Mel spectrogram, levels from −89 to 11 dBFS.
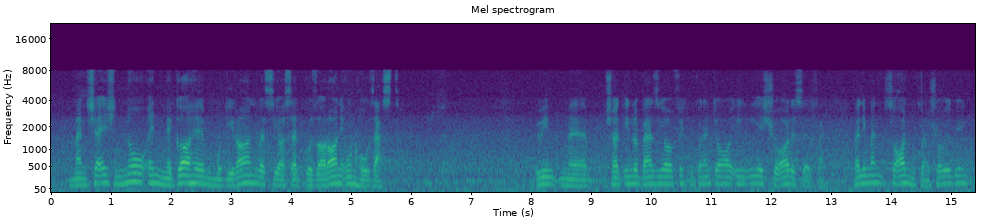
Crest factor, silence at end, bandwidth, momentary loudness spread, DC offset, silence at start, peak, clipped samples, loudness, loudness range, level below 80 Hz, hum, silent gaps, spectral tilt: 18 dB; 0 s; 8.2 kHz; 16 LU; under 0.1%; 0 s; -10 dBFS; under 0.1%; -28 LUFS; 8 LU; -48 dBFS; none; none; -6.5 dB/octave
